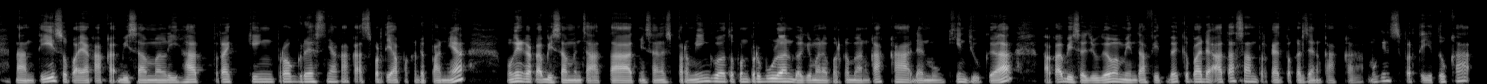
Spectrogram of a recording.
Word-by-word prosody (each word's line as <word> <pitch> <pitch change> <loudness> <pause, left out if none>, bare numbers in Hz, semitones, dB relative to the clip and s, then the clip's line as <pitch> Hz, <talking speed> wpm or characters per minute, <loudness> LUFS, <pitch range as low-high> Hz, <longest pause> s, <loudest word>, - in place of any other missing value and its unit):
nanti 95 - +3
supaya 95 - +1
Kakak 90 +3 -1
bisa 100 -1 0
melihat 105 +3 +1
tracking 120 +1 -2
progresnya 125 -1 -1
Kakak - - -3
seperti - - -2
apa - - -12
ke - - -8
depannya, 95 +2 +3 0.5
mungkin 140 +3 +5
Kakak 120 -2 +3
bisa 105 -1 +1
mencatat 95 -1 +2
misalnya 100 +1 -3
se 110 - -14
perminggu 135 +9 0
ataupun 125 -1 0
perbulan 135 +1 +4
bagaimana 95 0 0
perkembangan 95 -2 -3
Kakak 110 -2 0
dan 95 - 0
mungkin 100 +5 -4
juga 110 - +3 0.3
Kakak 120 - +2
bisa 110 -2 +1
juga 105 +7 +3
meminta 105 -2 0
feedback 110 +6 -3
kepada 120 -1 +2
atasan 130 +1 0
terkait 105 -5 -3
pekerjaan 95 -1 -4
Kakak. 95 +3 -11
Mungkin 120 +9 -6
seperti 100 - -7
itu - - -1
Kak. - - -4
105 Hz, 165 wpm, -24 LUFS, 95-125 Hz, 0.5 s, mungkin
